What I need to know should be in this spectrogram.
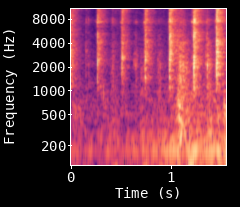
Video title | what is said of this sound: Review N Unbox of God Father 6.0, CZ Tactical Sports2, Glock 17&18 | Umakalog, umiingay, di ba? Tak-tak natin.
